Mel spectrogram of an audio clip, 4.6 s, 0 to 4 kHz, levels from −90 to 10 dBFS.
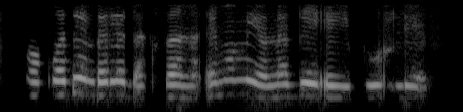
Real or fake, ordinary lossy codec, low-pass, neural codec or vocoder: fake; none; 3.6 kHz; autoencoder, 48 kHz, 32 numbers a frame, DAC-VAE, trained on Japanese speech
